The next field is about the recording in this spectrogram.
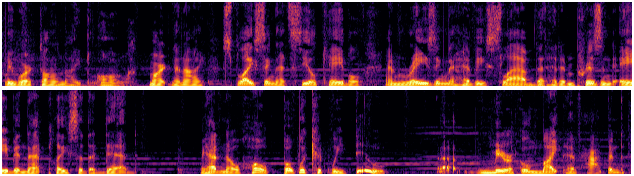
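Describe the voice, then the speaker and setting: A man playing a grave, haunted archaeologist in old-time radio horror, with dramatic, deliberate delivery. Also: mid-range voice, lightly acted. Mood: grim narration.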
